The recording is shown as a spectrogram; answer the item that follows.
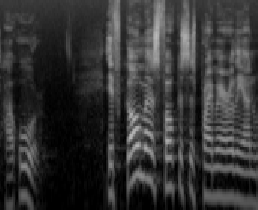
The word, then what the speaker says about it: Haour: by an archaeologist named Anne, I think it's pronounced Haour.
